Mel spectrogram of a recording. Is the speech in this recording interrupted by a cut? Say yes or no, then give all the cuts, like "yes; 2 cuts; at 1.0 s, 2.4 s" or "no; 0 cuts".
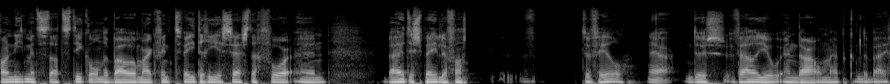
yes; 1 cut; at 4.6 s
